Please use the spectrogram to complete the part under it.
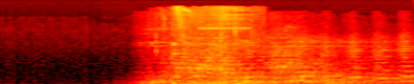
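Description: A loud rushing whoosh of energy swells up suddenly.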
